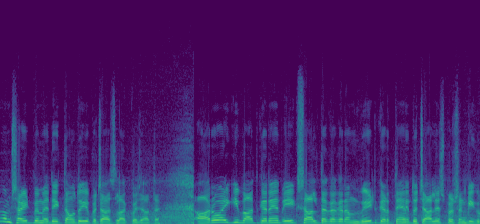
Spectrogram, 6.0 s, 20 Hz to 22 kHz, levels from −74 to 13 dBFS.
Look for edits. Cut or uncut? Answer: cut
